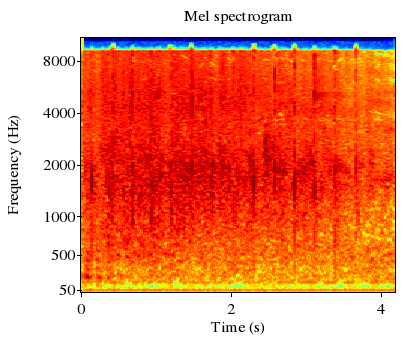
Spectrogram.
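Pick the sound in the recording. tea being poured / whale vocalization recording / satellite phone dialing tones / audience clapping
audience clapping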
